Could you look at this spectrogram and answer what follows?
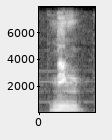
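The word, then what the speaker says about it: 人: Y esto, cuando lo utilizamos como contador, se lee nin, nin, que se escribe en hiragana, así, ¿verdad?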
